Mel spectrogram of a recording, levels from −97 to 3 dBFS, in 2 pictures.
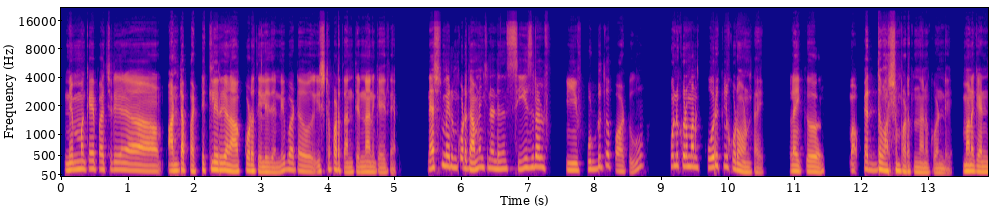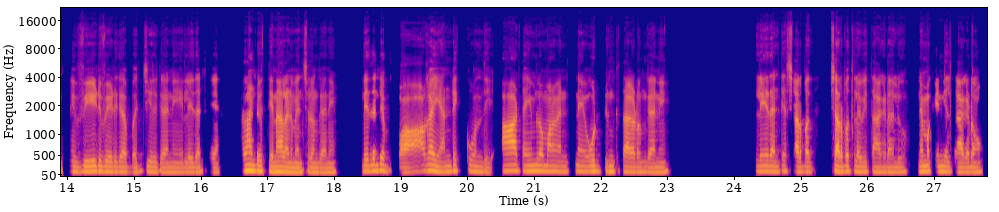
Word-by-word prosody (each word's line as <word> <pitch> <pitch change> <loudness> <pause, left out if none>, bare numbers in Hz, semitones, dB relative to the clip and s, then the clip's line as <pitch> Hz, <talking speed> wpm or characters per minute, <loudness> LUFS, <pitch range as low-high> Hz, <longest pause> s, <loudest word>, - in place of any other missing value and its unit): నిమ్మకాయ 180 +2 +1
పచ్చడి 170 0 -3 0.2
ఆహ్, 135 -3 +4 0.2
అంత 145 +2 +2
పార్టిక్యులర్‌గా 155 +4 +2
నాక్కూడా 135 +3 +2
తెలీదండి. 110 +1 -1
బటు 155 -4 -2 0.3
ఇష్టపడతాను 165 -8 -1
తిండానికైతే. 115 -3 -1 0.5
నెక్స్ట్ 205 +5 +2
మీరు 240 -1 +1
ఇంకోటి 215 -2 -3
గమనించినట్టయితె, 195 -1 -1
సీజనల్ 215 +5 -2 0.4
ఈ - - +2 0.2
ఫుడ్‌తో 180 +9 -5
పాటు 125 -4 -5 0.6
కొన్ని, 255 +1 -2
కొన్ని 245 -1 +1
మనకు 230 -1 -4
కోరికలు 230 +1 -1
కూడా 155 -5 +2
ఉంటాయి. 110 -2 -7 0.5
లైకు 130 -1 0 0.6
మ - - -1 0.2
పెద్ద 155 -4 -1
వర్షం 140 +1 +3
పడుతుందనుకోండి, 105 -6 -4 0.3
మనకేంటనే 120 -2 +1
వేడి, 125 +1 +4
వేడిగా 115 -1 +1
బజ్జీలు 115 +1 -3
గాని, 110 0 -2 0.2
లేదంటే 110 +2 -4 0.4
అలాంటివి 135 -2 +7
తినాలనిపించటం 110 -1 +3
గాని, 105 +1 -2 0.5
లేదంటే 140 +2 +3 0.3
బాగా 120 +6 +4 0.2
ఎండ 120 +2 -1
ఎక్కువ 130 -1 -4
ఉంది, 115 -3 -3 0.3
ఆ - - +8 0.2
టైం‌లో 130 0 +2
మనం 125 0 +1
వెంటనే 125 +2 -4
ఓహ్! 130 0 +3
డ్రింక్ 120 +1 -1
తాగడం 115 -1 +2
గాని 110 0 -1 1.4
లేదంటే 125 0 +1
షర్బత్ 115 0 +1 0.3
షర్బతులు 125 0 +4
అవి 115 - -1
తాగడాలు, 110 0 -2 0.3
నిమ్మకాయ 125 0 +1
నీళ్ళు 120 -1 -1
తాగడం. 110 0 +2
125 Hz, 125 wpm, -24 LUFS, 115-150 Hz, 1.4 s, ఆ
